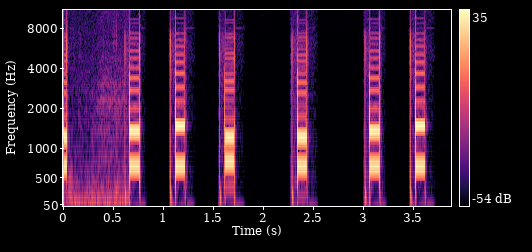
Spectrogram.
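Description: A telephone number being dialed to call a friend: six short, clear touch-tone beeps at uneven intervals, heard alone after a brief low rustle, as if a handset were picked up first.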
